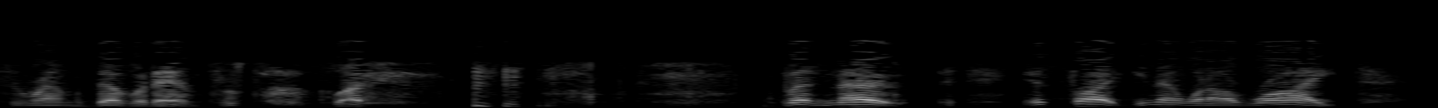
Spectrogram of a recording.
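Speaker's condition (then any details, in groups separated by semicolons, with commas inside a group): Vocal cord paralysis after stroke, unilateral vocal fold paralysis; one vocal cord paralyzed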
